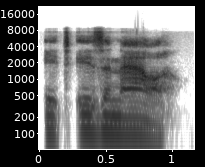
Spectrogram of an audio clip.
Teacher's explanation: R begins with the letter H, but that H is silent, so the first sound is the vowel O.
